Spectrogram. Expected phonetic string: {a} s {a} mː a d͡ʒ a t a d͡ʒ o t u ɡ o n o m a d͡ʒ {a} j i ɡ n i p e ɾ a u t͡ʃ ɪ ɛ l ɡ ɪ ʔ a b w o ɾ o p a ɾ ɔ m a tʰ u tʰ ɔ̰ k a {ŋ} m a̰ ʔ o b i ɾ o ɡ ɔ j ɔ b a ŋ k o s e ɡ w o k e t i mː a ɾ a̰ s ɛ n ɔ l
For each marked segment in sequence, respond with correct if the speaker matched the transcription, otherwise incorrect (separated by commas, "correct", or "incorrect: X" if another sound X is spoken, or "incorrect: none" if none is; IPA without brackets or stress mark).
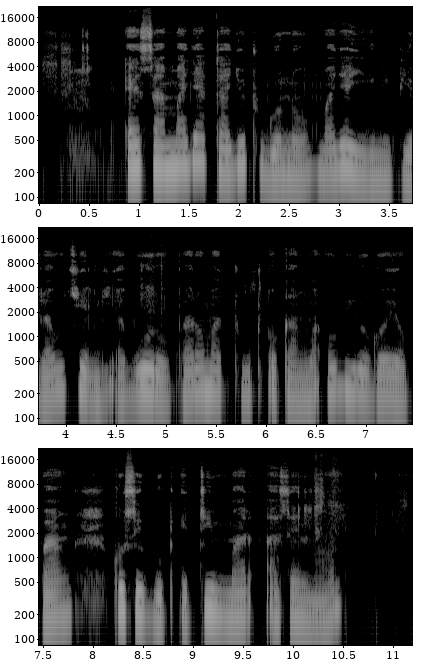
incorrect: ɛ, correct, correct, correct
